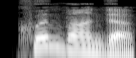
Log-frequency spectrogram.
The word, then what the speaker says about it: Quimbanda: Quimbanda Portuguese pronunciation, KBD, is an Afro-Brazilian religion practiced primarily in the urban city centers of Brazil.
